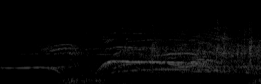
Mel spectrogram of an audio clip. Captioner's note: cheering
